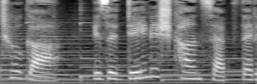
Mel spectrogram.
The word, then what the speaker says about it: hygge: Hygge, pronounced hygge, is a Danish concept that embodies coziness, comfort,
